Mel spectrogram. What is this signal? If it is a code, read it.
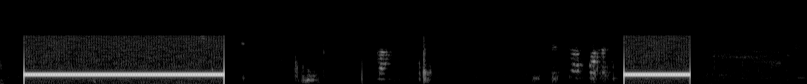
Ringback tone (North America), 440 + 480 Hz, with speech.
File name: out- - - - - .9736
